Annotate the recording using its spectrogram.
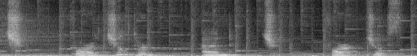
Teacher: It is a stop sound followed by fricatives. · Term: affricatives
